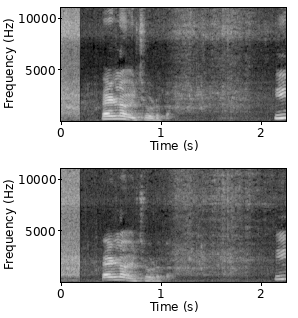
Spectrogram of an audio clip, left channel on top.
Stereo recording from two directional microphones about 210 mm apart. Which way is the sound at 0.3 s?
50° left (ahead or behind).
